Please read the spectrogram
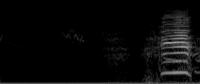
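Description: Cartoon soundtrack of faint bird chirps, then a short high-pitched call about one and a half seconds in.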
